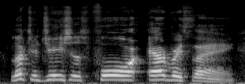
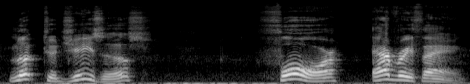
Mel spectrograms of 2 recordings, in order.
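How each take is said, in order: First: Said in the usual way. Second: "look to Jesus for everything" drawn out slowly; slow preacher emphasis on "for everything"; slow stressed point. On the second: Real, not acted. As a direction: lay each word down deliberately.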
